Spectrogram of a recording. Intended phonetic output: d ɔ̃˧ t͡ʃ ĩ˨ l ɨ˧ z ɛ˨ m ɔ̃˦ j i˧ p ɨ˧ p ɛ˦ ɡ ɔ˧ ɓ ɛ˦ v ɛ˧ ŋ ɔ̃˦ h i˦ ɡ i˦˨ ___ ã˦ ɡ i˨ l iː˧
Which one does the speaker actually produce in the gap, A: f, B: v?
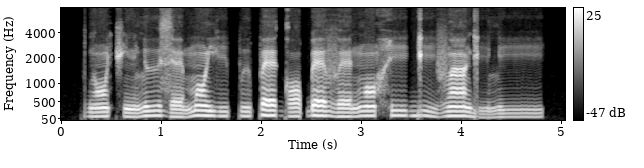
B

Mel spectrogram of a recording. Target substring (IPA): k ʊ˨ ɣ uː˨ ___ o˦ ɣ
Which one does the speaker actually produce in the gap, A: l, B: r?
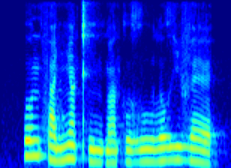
A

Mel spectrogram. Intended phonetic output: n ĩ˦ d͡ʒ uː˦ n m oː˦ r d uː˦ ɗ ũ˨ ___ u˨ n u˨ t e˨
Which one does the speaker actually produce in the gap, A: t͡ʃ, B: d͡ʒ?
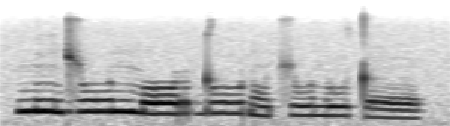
A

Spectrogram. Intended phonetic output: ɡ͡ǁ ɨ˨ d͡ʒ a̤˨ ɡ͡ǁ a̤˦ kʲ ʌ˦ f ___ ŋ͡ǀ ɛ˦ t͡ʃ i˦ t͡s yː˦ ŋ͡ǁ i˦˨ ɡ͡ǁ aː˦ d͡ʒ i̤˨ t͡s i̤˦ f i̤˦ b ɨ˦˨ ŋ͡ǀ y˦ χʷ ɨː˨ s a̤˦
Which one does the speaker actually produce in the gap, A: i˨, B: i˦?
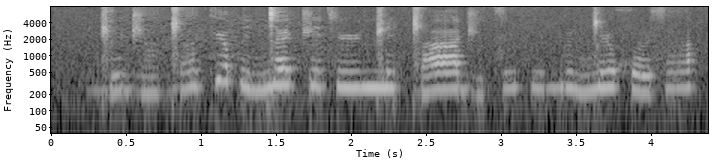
A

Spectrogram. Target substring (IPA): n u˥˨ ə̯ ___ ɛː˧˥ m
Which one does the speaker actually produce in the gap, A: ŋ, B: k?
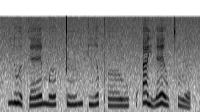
B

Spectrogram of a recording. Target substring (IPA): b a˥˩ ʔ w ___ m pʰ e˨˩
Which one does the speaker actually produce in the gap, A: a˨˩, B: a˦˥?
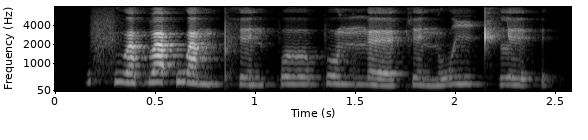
A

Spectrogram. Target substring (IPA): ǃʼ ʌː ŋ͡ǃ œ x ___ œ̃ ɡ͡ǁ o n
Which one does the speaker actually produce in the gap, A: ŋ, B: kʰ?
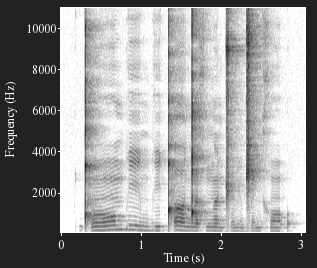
A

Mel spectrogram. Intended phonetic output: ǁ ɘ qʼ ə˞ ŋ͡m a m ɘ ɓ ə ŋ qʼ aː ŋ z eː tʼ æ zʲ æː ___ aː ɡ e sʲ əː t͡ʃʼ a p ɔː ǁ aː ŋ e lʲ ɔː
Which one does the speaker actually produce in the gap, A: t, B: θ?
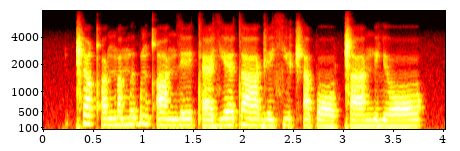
A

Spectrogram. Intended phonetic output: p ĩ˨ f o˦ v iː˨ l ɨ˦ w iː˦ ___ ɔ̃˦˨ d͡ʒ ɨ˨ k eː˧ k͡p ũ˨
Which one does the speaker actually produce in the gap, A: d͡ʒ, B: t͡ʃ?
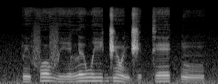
A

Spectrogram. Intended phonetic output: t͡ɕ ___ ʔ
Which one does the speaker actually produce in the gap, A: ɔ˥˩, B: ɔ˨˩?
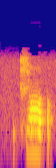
A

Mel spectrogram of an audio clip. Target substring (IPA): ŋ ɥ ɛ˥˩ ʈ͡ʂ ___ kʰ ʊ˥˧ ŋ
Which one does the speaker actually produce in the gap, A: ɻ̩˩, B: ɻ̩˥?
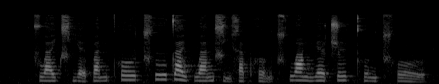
B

